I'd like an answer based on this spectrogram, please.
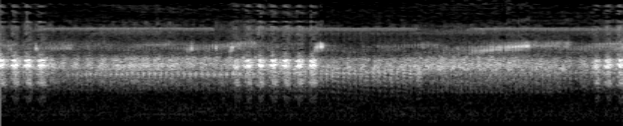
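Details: Frogs calling together at a dam in Australia, filmed from a shack: a steady high-pitched trilling wash with short rapid pulsed rattles at the start and middle, close voices over a continuous distant chorus.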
